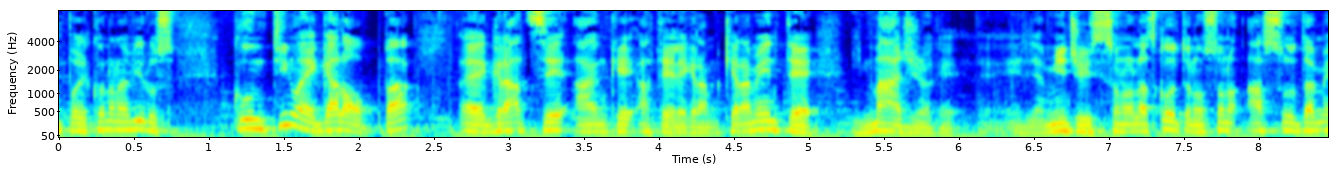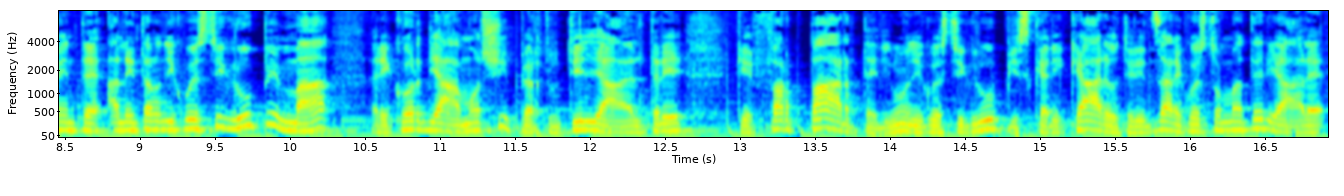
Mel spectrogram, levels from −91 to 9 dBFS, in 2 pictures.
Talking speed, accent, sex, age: 160 wpm, native, male, 20-39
